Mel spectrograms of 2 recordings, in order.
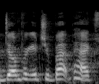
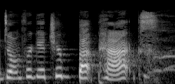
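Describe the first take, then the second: First: It is said in a plain voice. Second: It is said in a Valley girl voice.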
